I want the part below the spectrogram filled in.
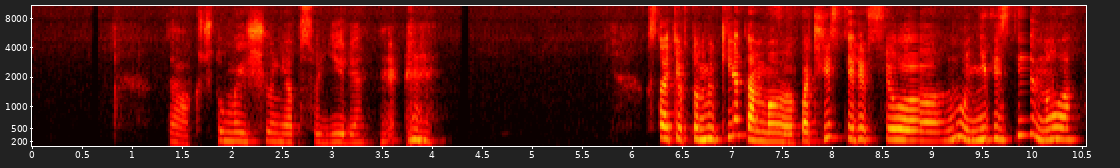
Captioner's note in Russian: откашливается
